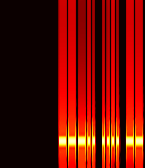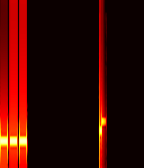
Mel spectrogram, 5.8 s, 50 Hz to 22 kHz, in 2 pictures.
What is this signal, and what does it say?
Morse code, heard as a keyed tone, about 25 wpm, 700 Hz. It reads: 8H0
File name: Three Letter-Number Combinations - 25wpm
